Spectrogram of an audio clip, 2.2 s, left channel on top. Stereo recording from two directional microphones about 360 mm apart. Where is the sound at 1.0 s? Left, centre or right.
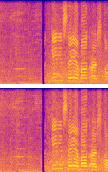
Centre.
